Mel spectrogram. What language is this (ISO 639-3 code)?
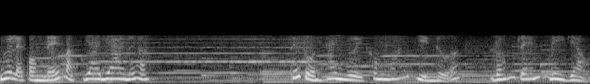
vie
